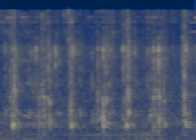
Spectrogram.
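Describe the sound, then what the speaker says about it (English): Hooves of two police horses clip-clop on a city street near the Guard change, a steady run of about six distinct strikes over constant outdoor background noise, with no talking. "Look how unusual these two horses are."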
